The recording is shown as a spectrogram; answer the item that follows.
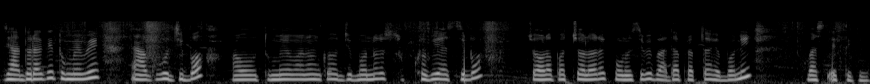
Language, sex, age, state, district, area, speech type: Odia, female, 18-30, Odisha, Kendrapara, urban, spontaneous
